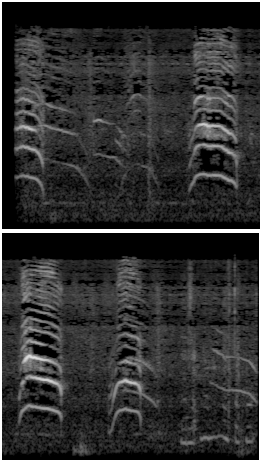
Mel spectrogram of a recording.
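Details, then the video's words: Kitten meowing in a series of high, arched, harmonic-rich cries, about five clear meows over eight seconds, some short and some drawn out, with faint low rustling and a soft murmur near the end. "Anak kucing||kitten"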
